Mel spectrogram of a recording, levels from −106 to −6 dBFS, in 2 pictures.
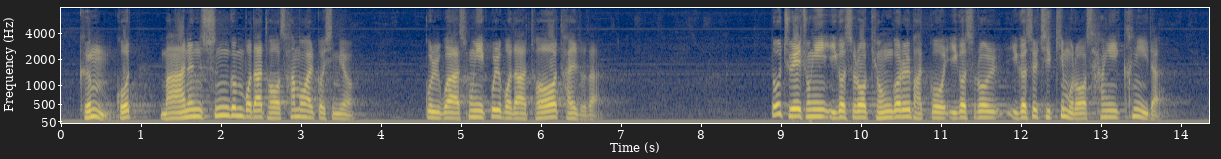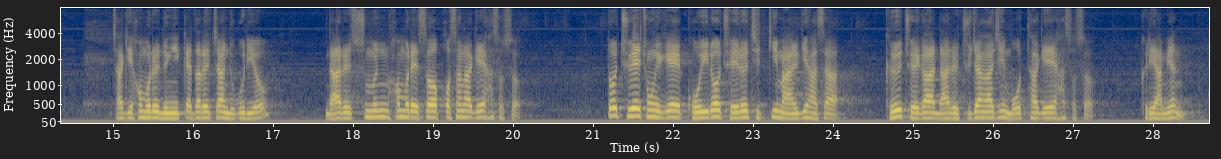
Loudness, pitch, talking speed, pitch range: -26 LUFS, 145 Hz, 255 characters per minute, 130-165 Hz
